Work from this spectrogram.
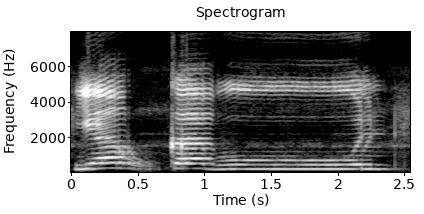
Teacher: یرکبون میں را کو پر کرنا ہے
